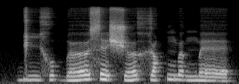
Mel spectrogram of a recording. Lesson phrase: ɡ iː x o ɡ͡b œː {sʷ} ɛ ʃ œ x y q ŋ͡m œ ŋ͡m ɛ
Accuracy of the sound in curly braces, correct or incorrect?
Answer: incorrect: s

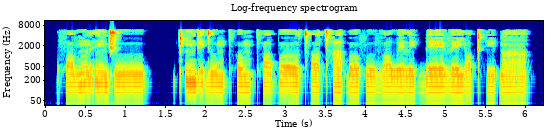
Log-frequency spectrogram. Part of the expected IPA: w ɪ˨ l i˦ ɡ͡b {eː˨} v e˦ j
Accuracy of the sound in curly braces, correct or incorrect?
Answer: incorrect: eː˦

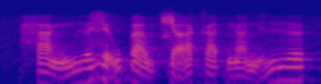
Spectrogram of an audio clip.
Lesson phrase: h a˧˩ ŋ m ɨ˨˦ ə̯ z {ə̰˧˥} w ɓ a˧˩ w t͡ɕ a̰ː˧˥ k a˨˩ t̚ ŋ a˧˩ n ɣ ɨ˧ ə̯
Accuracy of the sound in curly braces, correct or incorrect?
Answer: correct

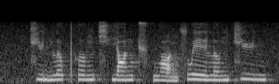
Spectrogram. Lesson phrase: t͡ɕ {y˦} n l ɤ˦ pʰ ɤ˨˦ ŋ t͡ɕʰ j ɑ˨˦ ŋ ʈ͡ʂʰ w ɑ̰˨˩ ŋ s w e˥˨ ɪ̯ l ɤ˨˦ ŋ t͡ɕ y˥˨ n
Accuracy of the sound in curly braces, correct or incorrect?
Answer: incorrect: y̰˨˩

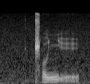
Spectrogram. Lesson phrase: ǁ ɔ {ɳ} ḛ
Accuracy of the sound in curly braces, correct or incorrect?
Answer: incorrect: ɲ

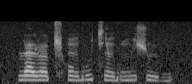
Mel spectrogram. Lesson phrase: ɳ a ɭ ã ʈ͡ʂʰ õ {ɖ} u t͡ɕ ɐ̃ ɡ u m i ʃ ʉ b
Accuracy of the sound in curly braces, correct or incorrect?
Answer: incorrect: ɡ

